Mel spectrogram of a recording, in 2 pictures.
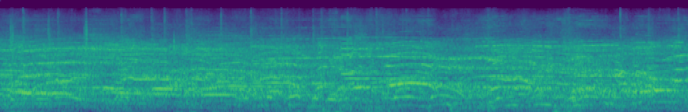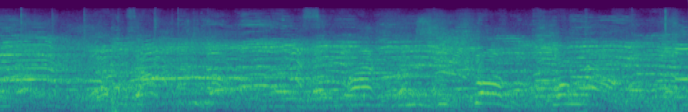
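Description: Boxing crowd shouting and cheering without a break, many voices calling out over one another.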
